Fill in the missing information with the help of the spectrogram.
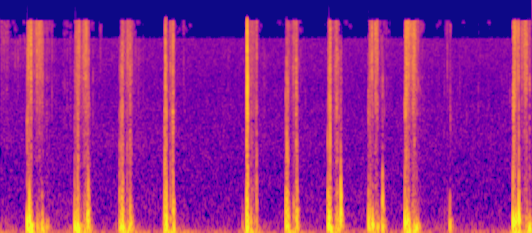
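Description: A whole fresh corn ear in its green husk, held between foam microphones, is scratched and rubbed by fingertips. The result is a series of short, dry scratching bursts, each with a low thump and a bright papery hiss, separated by near-silent gaps.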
